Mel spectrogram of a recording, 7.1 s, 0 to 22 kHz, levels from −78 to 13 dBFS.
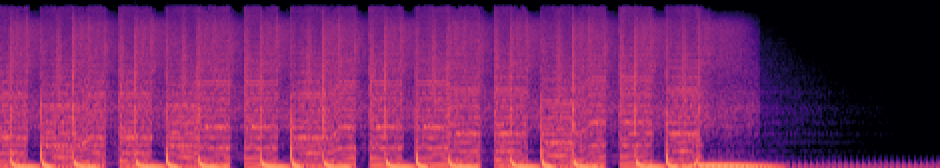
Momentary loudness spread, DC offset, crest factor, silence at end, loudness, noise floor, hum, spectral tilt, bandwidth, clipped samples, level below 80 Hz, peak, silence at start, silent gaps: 2 LU; under 0.1%; 12 dB; 0.05 s; -12 LUFS; -34 dBFS; none; -4 dB/octave; 19 kHz; under 0.1%; -14 dBFS; 0 dBFS; 0 s; none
